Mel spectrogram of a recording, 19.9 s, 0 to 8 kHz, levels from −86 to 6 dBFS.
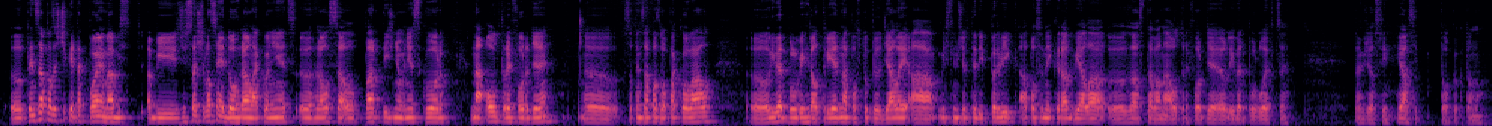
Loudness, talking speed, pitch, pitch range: -29 LUFS, 170 wpm, 105 Hz, 100-105 Hz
